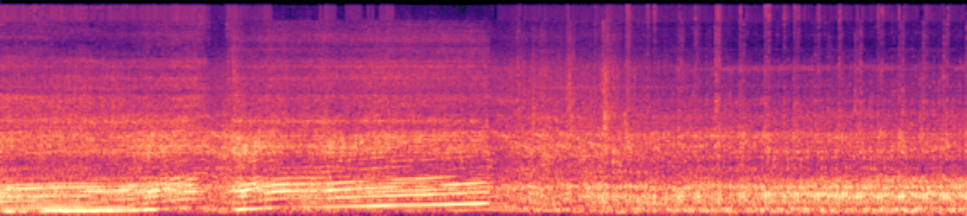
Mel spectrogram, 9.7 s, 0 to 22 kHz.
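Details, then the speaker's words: Suzuki DT6/DT8 two-stroke outboard with a makeshift Chinese walk-behind-tractor carburetor fitted (choke not working; original carb was the fault): revs up with a clean rising note, then drops back to a steady even run without stumbling; runs normally. "такой колхоз, но мотор работает."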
